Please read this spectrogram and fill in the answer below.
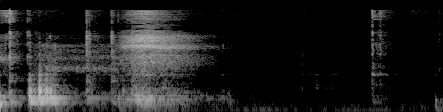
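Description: The tail of a woman's voice and a breath, then near silence broken by one small sharp click near the end: a metal crochet hook laid down on a table.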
